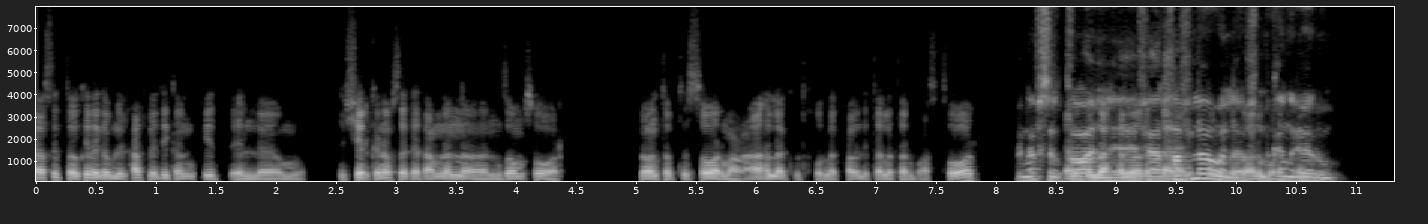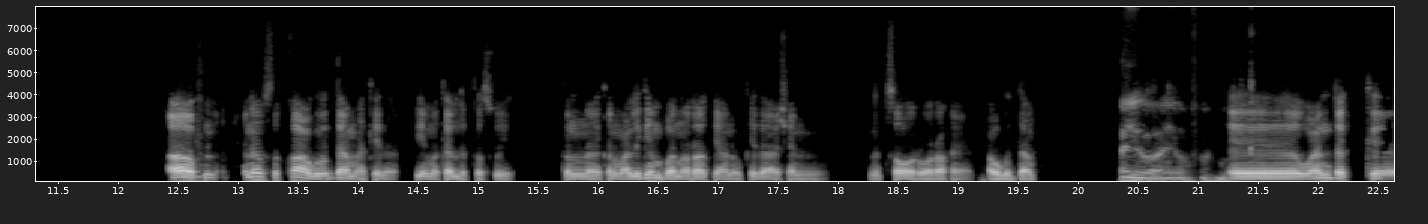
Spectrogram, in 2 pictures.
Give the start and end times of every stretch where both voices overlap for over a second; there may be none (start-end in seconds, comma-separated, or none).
8.6-10.8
